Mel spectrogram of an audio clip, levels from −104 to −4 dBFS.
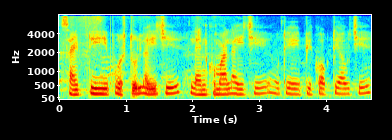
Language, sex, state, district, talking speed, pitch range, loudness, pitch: Odia, female, Odisha, Sambalpur, 130 wpm, 180-210 Hz, -16 LUFS, 195 Hz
